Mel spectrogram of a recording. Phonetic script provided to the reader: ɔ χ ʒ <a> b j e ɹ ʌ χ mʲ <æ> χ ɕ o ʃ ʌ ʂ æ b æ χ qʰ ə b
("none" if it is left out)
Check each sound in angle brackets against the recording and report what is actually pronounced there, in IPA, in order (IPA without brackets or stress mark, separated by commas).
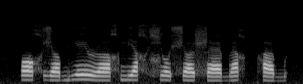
ʌ, æ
